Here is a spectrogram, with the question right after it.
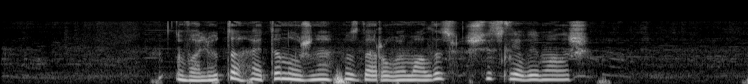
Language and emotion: Russian, neutral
